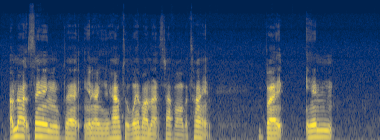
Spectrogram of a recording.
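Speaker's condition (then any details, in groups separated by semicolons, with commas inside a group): Cerebral palsy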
